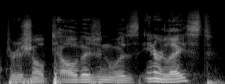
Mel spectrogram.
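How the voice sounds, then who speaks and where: A man's voice: fairly low pitch, moderate pace, darkish tone. A man giving an informal conference talk on technique as a presenter, speaking in short phrases. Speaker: cinematography presenter.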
